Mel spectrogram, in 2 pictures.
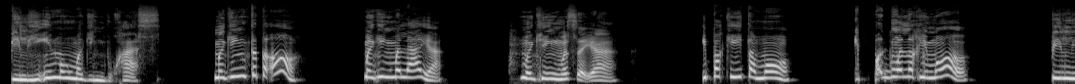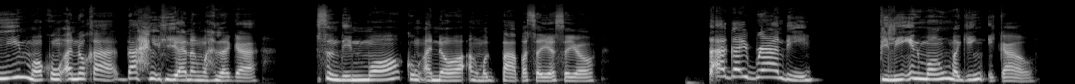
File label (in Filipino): Taglalog (Conversational, Inspiring)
